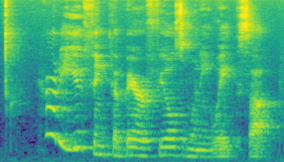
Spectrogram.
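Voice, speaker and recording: Female primary-style read-aloud teacher: slow, very lively intonation, child-directed questions, roomy echo. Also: on the low side, creaky, a little hiss or hum. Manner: animated, simple child-directed phrasing. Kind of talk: expressive picture-book read-aloud with questions. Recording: echoey room.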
